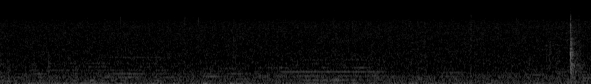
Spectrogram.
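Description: Steady rain falls on the coast in the video game Gothic 3, a constant soft hiss at low level with a brief sharp tap near the end.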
